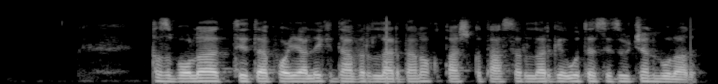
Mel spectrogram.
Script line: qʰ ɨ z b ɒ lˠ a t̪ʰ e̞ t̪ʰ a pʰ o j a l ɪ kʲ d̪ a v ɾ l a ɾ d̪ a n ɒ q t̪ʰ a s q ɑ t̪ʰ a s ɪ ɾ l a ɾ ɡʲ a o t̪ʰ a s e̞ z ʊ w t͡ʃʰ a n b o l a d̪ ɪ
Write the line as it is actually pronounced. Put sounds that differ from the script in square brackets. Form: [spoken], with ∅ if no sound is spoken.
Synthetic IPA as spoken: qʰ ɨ z b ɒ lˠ a t̪ʰ e̞ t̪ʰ a pʰ [ɒ] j a l ɪ kʲ d̪ a v ɾ l a ɾ d̪ a n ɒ q t̪ʰ a [ʃ] q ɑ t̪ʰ a s ɪ ɾ l a ɾ ɡʲ a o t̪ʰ a s e̞ z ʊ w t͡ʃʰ a n b o l a d̪ ɪ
